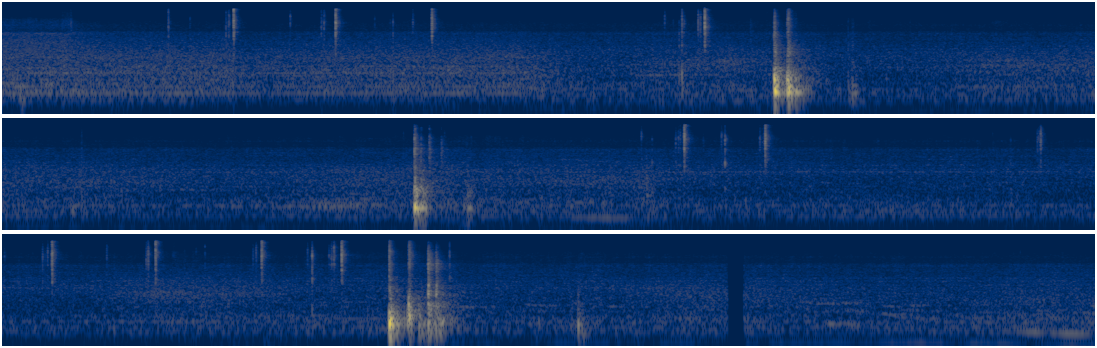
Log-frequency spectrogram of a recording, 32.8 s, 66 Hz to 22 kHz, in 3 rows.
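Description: Hand-tool clicks and small metallic clatter from crimping ring terminals onto speaker cable, with several louder knocks about 8, 15 and 26 seconds in.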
